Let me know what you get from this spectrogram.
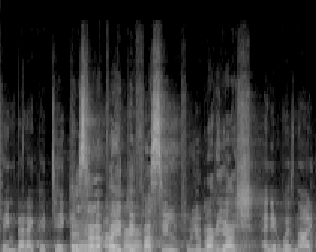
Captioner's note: continues in French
